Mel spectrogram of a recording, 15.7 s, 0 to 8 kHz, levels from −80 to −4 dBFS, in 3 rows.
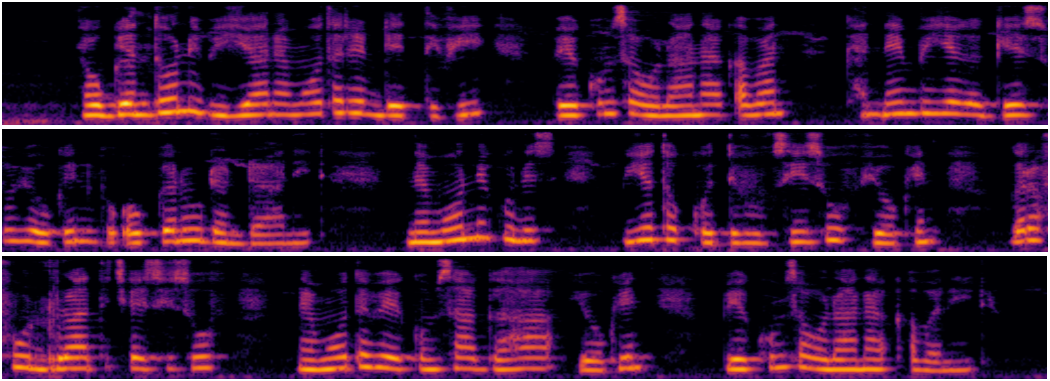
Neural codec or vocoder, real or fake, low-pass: none; real; 7.2 kHz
